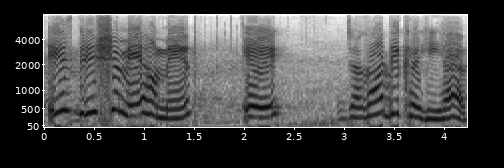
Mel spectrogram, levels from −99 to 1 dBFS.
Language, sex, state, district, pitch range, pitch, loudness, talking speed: Hindi, male, Punjab, Pathankot, 225-370 Hz, 275 Hz, -8 LUFS, 125 wpm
